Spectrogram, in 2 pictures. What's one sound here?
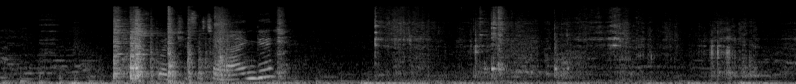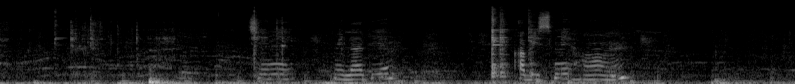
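Milk bubbles and simmers in a pot.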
